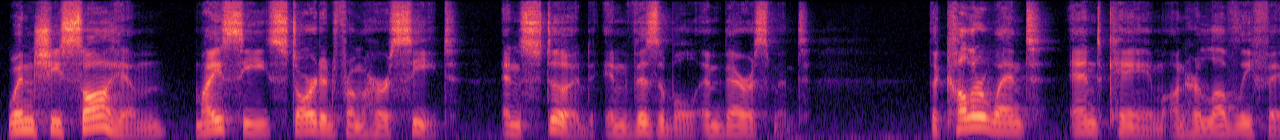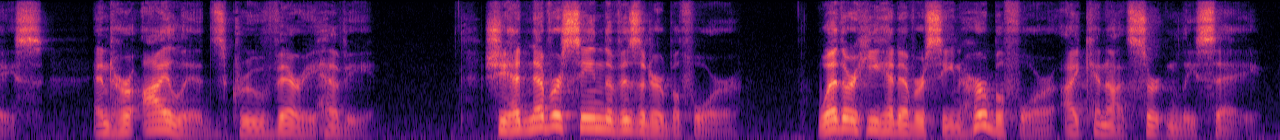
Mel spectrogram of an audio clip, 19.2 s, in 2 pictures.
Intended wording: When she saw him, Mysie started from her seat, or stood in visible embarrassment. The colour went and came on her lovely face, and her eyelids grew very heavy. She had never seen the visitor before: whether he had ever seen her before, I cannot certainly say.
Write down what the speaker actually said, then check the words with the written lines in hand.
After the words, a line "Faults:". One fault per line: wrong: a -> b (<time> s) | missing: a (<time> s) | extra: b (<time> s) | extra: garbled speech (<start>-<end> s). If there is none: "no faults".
When she saw him, Mysie started from her seat, and stood in visible embarrassment. The colour went and came on her lovely face, and her eyelids grew very heavy. She had never seen the visitor before: whether he had ever seen her before, I cannot certainly say.
Faults:
wrong: or -> and (3.8 s)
